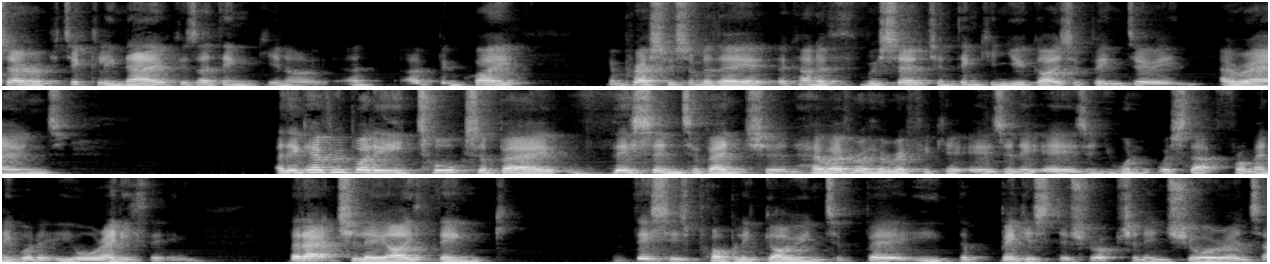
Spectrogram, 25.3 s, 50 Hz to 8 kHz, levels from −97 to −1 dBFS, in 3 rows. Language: English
